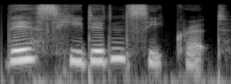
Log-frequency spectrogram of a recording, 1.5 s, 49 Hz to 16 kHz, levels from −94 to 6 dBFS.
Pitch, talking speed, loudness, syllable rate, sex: 245 Hz, 195 wpm, -18 LUFS, 4.2 syllables/s, female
